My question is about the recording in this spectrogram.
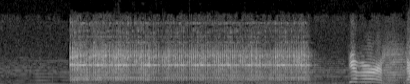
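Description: Cartoon soundtrack sound effect: a loud hissing, whistle-like blast that starts abruptly under fading music, holds steady for about two and a half seconds and cuts off, followed near the end by quick rising-and-falling pitched cartoon sounds.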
